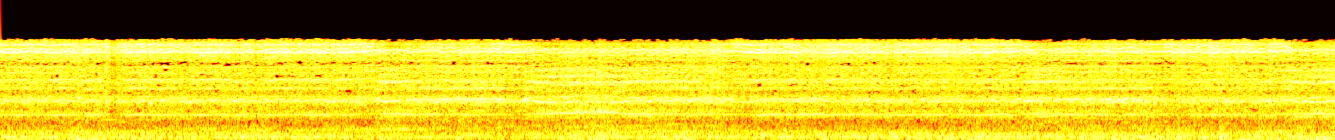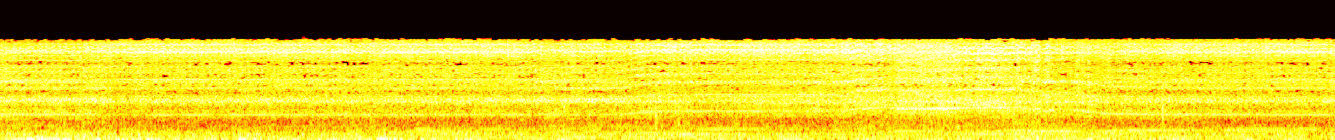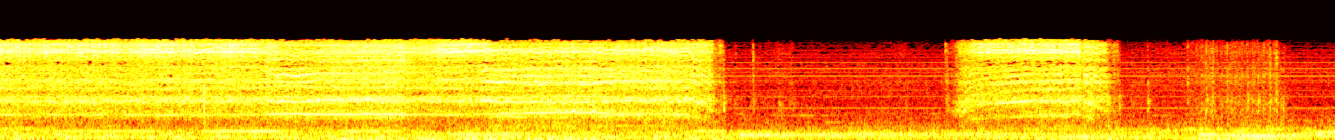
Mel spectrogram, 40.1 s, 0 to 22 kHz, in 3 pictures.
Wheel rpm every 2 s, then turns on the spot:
160, 160, 160, 160, 160, 160, 160, 160, 160, 160, 190, 220, 180, 160, 160, 160, 150, 10, 90, 10.
34-36 38-40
